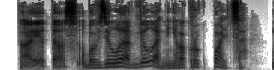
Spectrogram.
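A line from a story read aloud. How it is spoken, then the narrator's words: Grumbling mutter. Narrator (Russian): буркнул Ларри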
